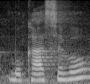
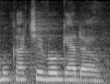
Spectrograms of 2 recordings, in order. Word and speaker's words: Mukachevo: czechoslovakia worked clandestinely in the mukassevo is that how you say it ghetto oh mukachevo and he worked carrying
